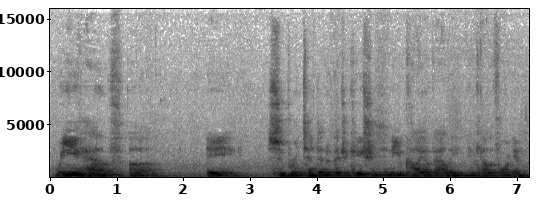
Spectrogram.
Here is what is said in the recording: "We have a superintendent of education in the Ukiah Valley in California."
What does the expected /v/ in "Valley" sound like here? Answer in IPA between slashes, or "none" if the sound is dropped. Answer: /v/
